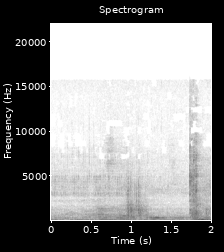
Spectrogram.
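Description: Ski-jump venue ambience in a live broadcast: a steady low hum with faint, indistinct voices in the background. A louder rush of sound comes in near the end.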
